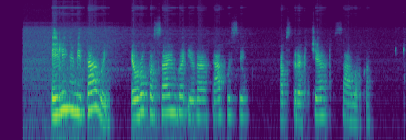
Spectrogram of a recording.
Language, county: Lithuanian, Vilnius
